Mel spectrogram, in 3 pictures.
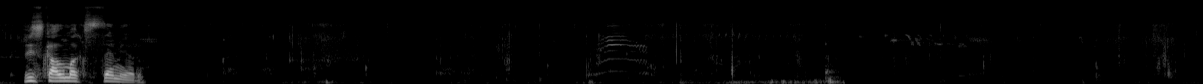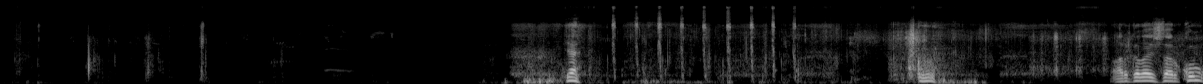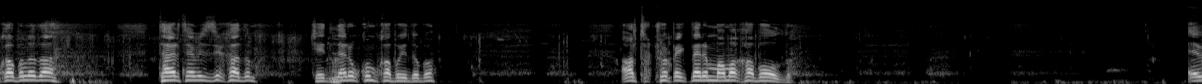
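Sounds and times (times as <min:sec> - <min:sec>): cat meowing: 0:05.9 - 0:06.6
rustling: 0:20.2 - 0:23.9.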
